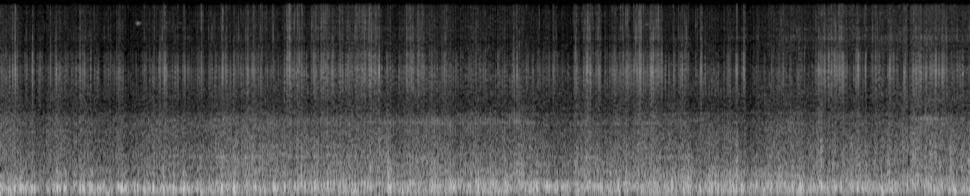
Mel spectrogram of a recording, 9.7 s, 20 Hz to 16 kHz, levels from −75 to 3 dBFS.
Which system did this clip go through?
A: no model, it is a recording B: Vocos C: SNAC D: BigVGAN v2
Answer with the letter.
B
